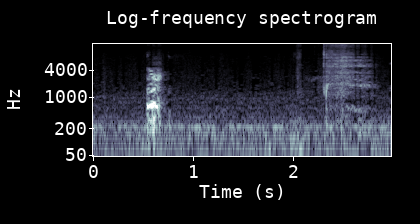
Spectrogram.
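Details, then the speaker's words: A single abrupt, sharp vocal jolt against quiet room noise: a hiccup from a person on a livestream with hiccups they can't get rid of. "I mean, a little bit, but anyway, you guys are gonna have to deal with the hiccups. I can't get rid of them. They'll go away eventually, though."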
